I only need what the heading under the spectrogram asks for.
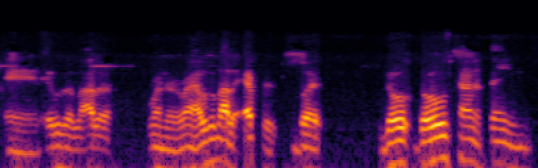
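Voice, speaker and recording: A man's voice: lowish voice, moderate pace, breathy edge, narrow, tinny audio. A man talking casually as an interview guest, rambling and often checking in with the listener. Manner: rambling, repeats "you know what I'm saying". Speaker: cigar brand owner being interviewed.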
